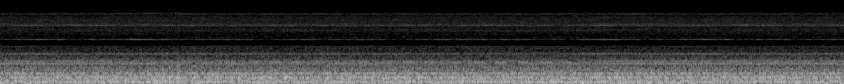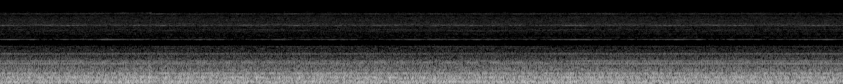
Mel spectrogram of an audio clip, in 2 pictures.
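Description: Aircraft engines drone with a steady, loud, low roar inside a cabin.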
